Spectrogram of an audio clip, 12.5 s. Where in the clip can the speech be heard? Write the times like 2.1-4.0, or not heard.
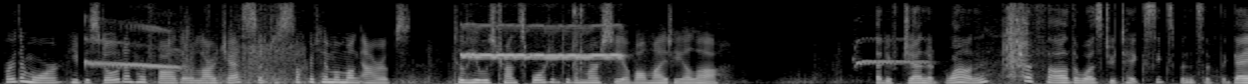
0.0-7.3, 8.8-12.4.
